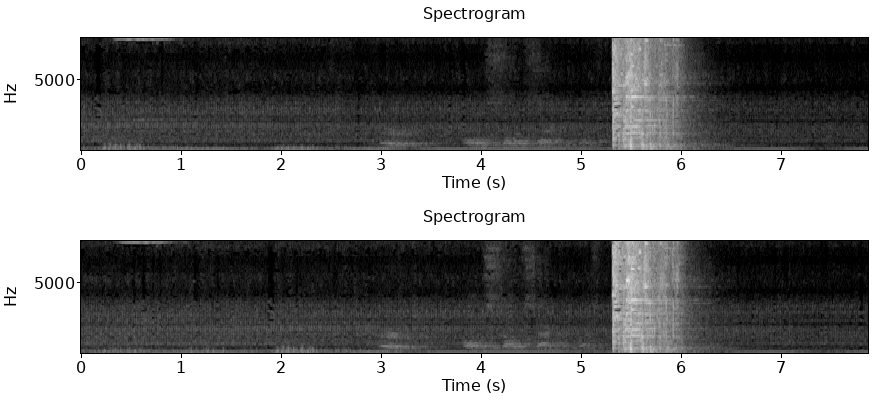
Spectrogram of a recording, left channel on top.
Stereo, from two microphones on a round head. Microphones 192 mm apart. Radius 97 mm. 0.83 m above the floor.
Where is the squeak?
50° left (ahead or behind), 5.5 m.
